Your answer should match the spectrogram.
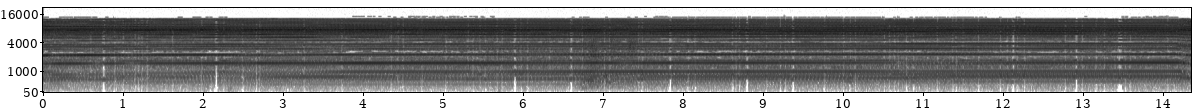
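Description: Wood-Mizer LT40 sawmill's electric hydraulic pump running under load as it moves the log loading arms: a steady, high, multi-tone whine that starts abruptly and holds an even pitch and level.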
